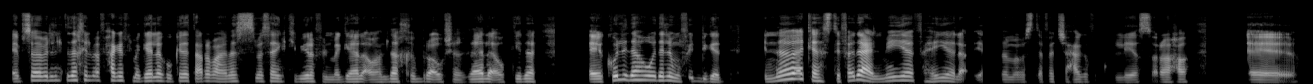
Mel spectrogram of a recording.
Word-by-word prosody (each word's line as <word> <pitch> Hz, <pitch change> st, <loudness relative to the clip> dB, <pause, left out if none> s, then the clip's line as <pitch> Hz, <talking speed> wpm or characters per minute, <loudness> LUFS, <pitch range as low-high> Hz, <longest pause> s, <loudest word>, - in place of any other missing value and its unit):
أ -, -, +3 dB
بسبب 190 Hz, +8 st, +3 dB
اللي 190 Hz, 0 st, -3 dB
أنت 190 Hz, 0 st, -10 dB
داخل 200 Hz, 0 st, +1 dB
بقى 190 Hz, 0 st, -4 dB
في -, -, -14 dB
حاجة 190 Hz, -1 st, +4 dB
في 170 Hz, -, -17 dB
مجالك 160 Hz, +2 st, +2 dB
وكده، 160 Hz, +3 st, -1 dB
تتعرّف 160 Hz, 0 st, -2 dB
على 135 Hz, -3 st, 0 dB
ناس 150 Hz, +1 st, +1 dB
مثلًا 145 Hz, 0 st, -1 dB
كبيرة 135 Hz, +1 st, -3 dB
في 135 Hz, -, -16 dB
المجال 120 Hz, +3 st, -2 dB
أو 115 Hz, -, -2 dB
عندها 120 Hz, +3 st, -2 dB
خبرة 130 Hz, +1 st, -5 dB
أو 120 Hz, -, -2 dB
شغّالة 120 Hz, +4 st, -1 dB
أو 115 Hz, -, -6 dB
كده. 130 Hz, +2 st, -3 dB, 0.5 s
أ 130 Hz, +1 st, +9 dB
كل 205 Hz, +3 st, +1 dB
ده، 210 Hz, 0 st, +4 dB
هو 205 Hz, -1 st, +1 dB
ده 190 Hz, -, +3 dB
اللي 185 Hz, 0 st, +1 dB
مفيد 150 Hz, -1 st, -8 dB
بجد. 130 Hz, -1 st, -2 dB, 0.4 s
إنّما 180 Hz, -, +3 dB
بقى 260 Hz, -, +8 dB
كاستفادة 180 Hz, +3 st, +5 dB
علمية، 175 Hz, +8 st, +4 dB
فهي 140 Hz, -1 st, -5 dB
لأ. -, -, -4 dB
يعني -, -, -12 dB, 0.2 s
أنا 115 Hz, -, -11 dB
ما 110 Hz, -, -12 dB
باستفادش 120 Hz, +3 st, -5 dB
حاجة 115 Hz, +1 st, -5 dB
في -, -, -26 dB
الكُلّية 110 Hz, 0 st, -9 dB
الصراحة. 115 Hz, +2 st, -3 dB, 0.6 s
آآ 105 Hz, -1 st, +2 dB
140 Hz, 220 wpm, -26 LUFS, 120-180 Hz, 0.6 s, أ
